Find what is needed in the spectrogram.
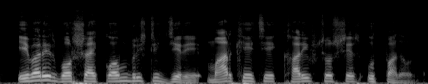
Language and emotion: Bengali, neutral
